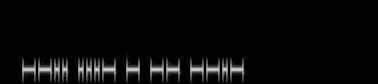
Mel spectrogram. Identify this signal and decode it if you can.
Morse code, heard as a keyed tone, about 29 wpm, 700 Hz. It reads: ZVTMQ
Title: Code Groups - 5 Letters - 30wpm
